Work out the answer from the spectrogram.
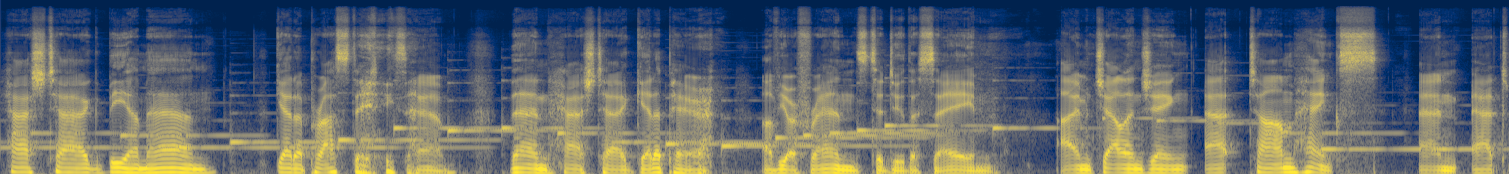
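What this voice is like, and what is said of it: Edgar Allan Poe style voice. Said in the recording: “read some of Tim Allen's tweets in an Edgar Allan Poe voice”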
